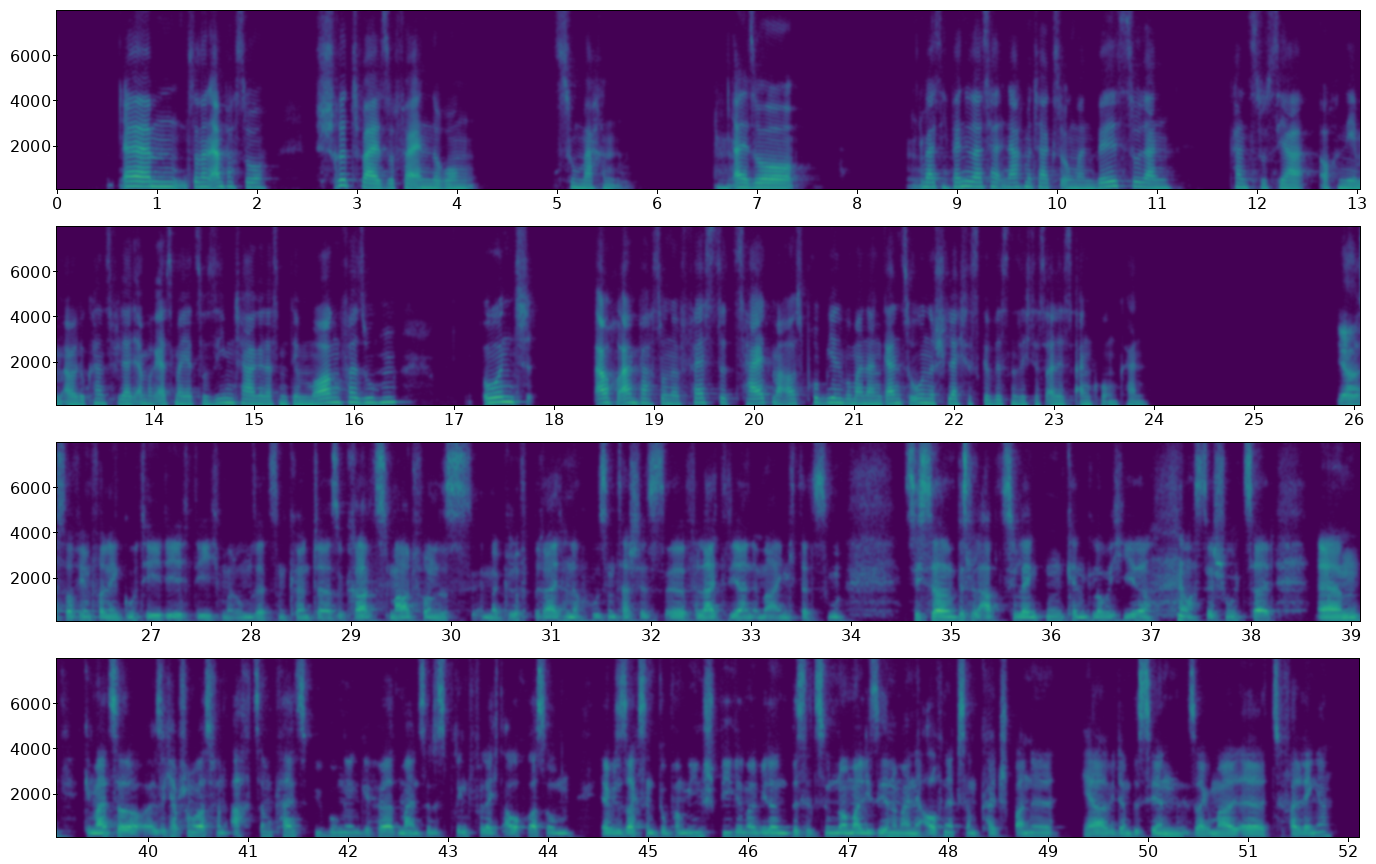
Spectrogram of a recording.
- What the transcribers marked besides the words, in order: other background noise; chuckle
- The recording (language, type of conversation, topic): German, advice, Wie raubt dir ständiges Multitasking Produktivität und innere Ruhe?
